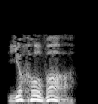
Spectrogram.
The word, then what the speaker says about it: Yehovah: Well, much to the contrary, Yehovah is the name of God. And I'll show you that. Now, Yahweh, there's no real scriptural support or historical support for this pronunciation, but there is for Yehovah.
